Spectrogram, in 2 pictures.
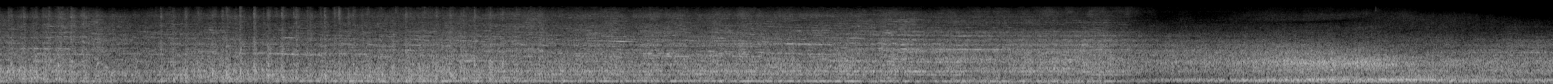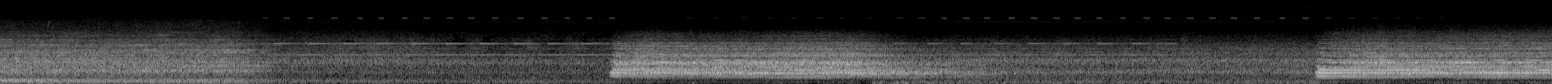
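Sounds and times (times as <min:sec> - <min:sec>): freight train rumbling past: 0:00.0 - 0:31.0
locomotive air horn: 0:06.9 - 0:11.4, 0:21.6 - 0:25.0, 0:28.7 - 0:31.0.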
